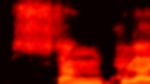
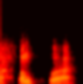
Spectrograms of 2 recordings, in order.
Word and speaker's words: शंखुआ: शंखुला जी, सर मैं सही नाम प्रोनाउंस कर रहा हूँ, मेरे को माफ कर दीजिएगा अगर मैं। हाँ सर। शंखुला जी राइट? हाँ शंखुआ।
